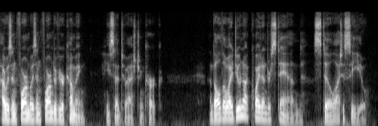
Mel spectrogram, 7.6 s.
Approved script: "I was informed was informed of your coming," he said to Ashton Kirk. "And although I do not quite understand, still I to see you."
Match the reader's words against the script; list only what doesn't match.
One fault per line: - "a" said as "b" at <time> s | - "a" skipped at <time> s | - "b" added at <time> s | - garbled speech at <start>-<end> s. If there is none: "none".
none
